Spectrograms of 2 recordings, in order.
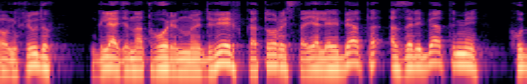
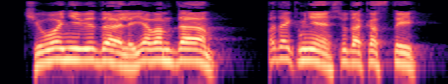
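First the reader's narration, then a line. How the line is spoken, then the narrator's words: Old woman's shout. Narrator (Russian): крикнул старуха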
